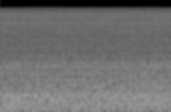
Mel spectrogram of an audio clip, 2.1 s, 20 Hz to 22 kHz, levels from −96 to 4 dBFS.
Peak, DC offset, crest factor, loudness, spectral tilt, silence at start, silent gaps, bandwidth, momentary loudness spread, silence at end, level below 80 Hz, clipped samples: -16 dBFS; under 0.1%; 12 dB; -27 LUFS; -3 dB/octave; 0 s; none; 16.5 kHz; 0 LU; 0 s; -48 dBFS; under 0.1%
